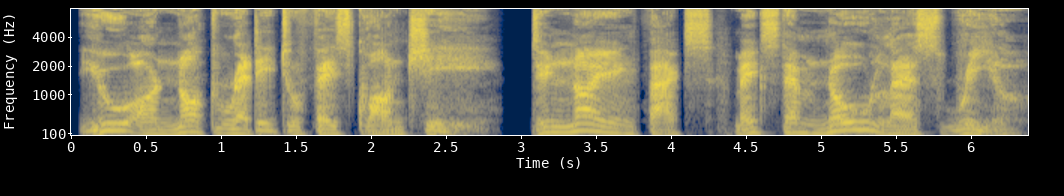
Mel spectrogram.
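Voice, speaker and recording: Gravelly, deep immortal time guardian. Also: male voice, sing-song, no echo, studio quality, heavily acted. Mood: solemn, measured. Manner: grave, measured, formal pronouncements. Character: solemn ageless immortal male guardian of time. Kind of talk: video game character voice lines.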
